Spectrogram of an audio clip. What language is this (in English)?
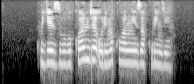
Kinyarwanda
